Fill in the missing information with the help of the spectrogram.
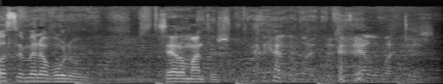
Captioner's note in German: lachen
